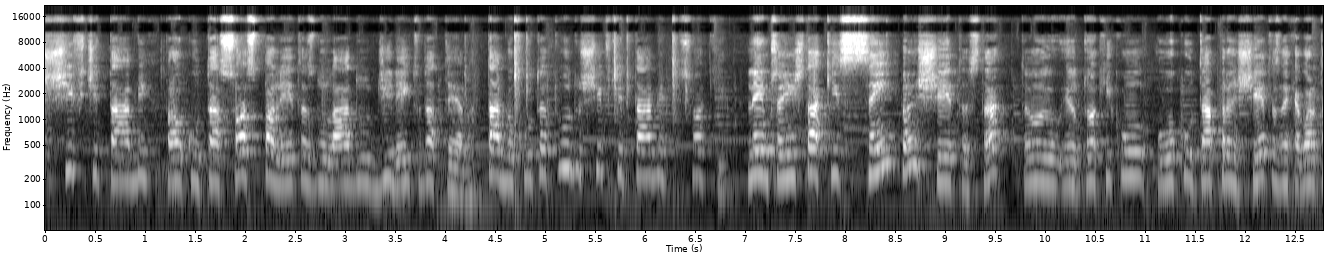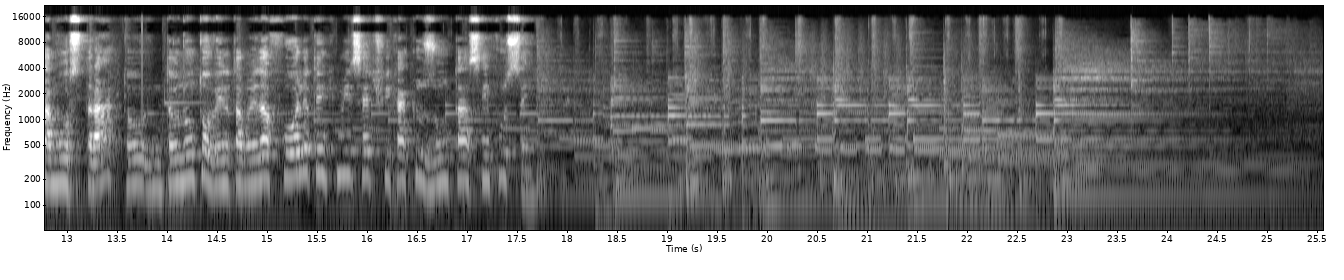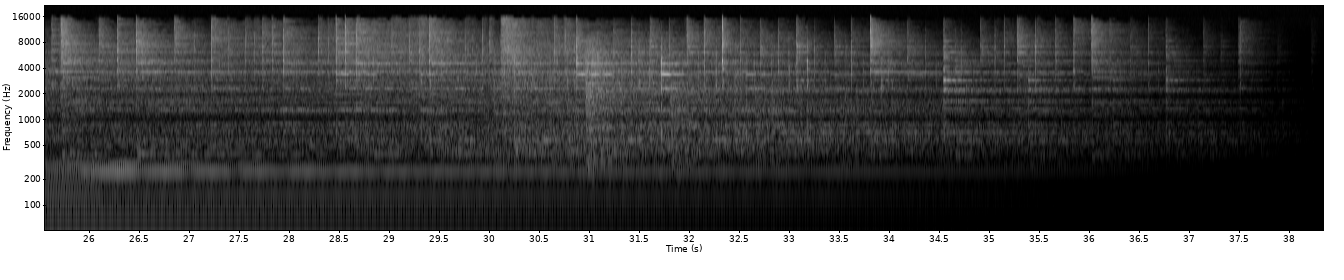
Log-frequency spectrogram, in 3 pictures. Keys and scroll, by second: 5.4 shift+Tab.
